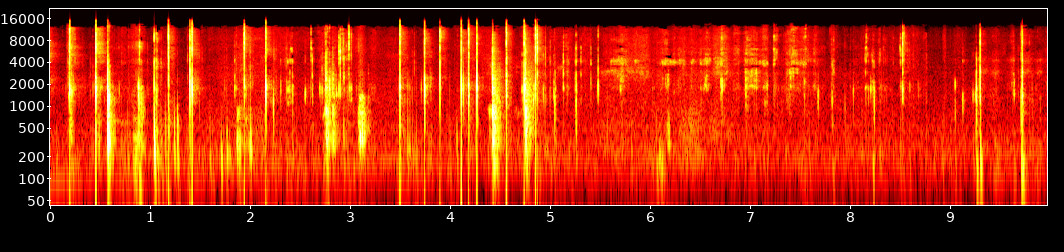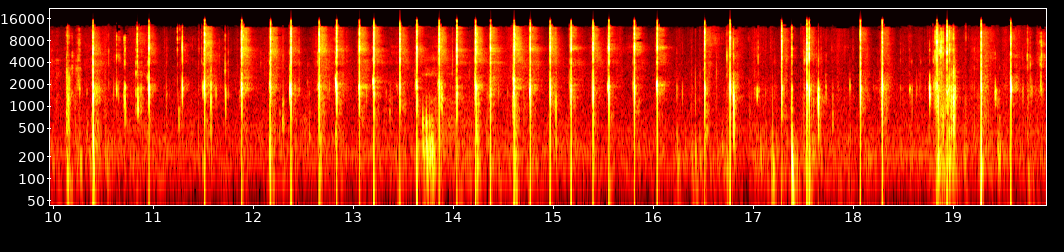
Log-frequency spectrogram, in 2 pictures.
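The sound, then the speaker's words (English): Rapid, irregular plastic clicks and tapping from a fidget cube being fiddled with, bursts of sharp bright clicks with a brief quieter pause midway, no talking. “our next fidget toy is a fidget cube.”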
